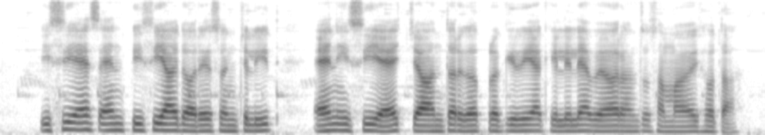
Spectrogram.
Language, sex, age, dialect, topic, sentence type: Marathi, male, 18-24, Southern Konkan, banking, statement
